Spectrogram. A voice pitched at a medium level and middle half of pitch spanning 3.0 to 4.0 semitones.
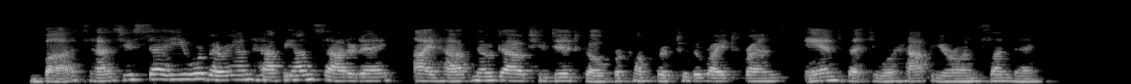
Yes: medium, 160 Hz; average, 3.7 semitones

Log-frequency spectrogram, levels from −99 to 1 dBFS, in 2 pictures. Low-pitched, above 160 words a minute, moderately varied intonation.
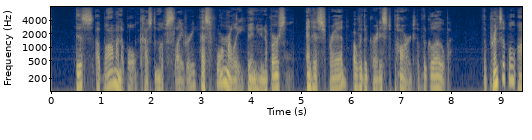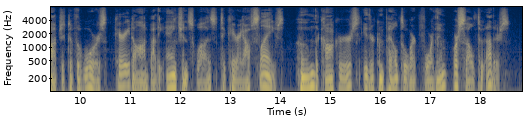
No: low, 105 Hz; average, 155 wpm; average, 3.9 semitones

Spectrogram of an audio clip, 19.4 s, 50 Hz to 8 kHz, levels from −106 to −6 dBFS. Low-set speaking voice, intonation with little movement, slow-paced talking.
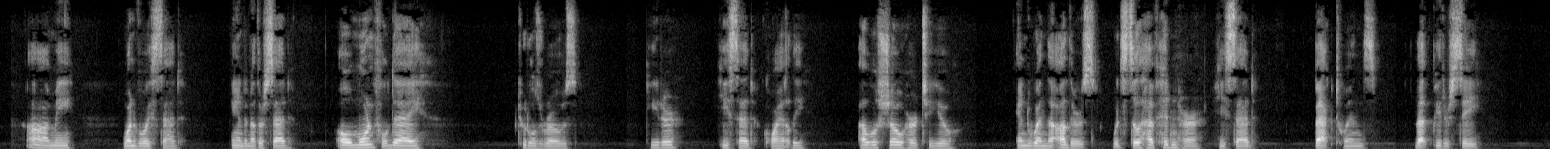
Yes: low, 125 Hz; narrow, 2.3 semitones; slow, 120 wpm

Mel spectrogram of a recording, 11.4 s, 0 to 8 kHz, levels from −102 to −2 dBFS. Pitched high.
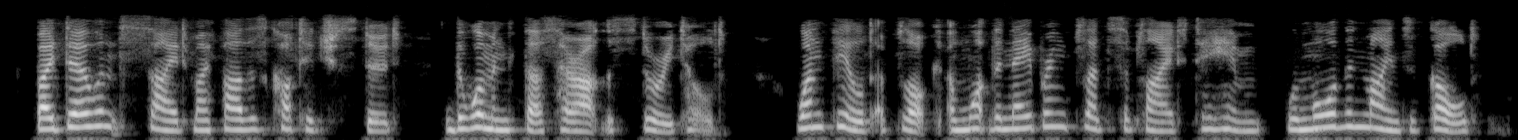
Yes: high, 225 Hz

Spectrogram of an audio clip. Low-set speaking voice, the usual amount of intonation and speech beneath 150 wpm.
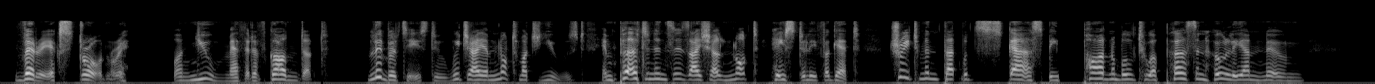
No: high, 215 Hz; average, 4.1 semitones; average, 140 wpm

